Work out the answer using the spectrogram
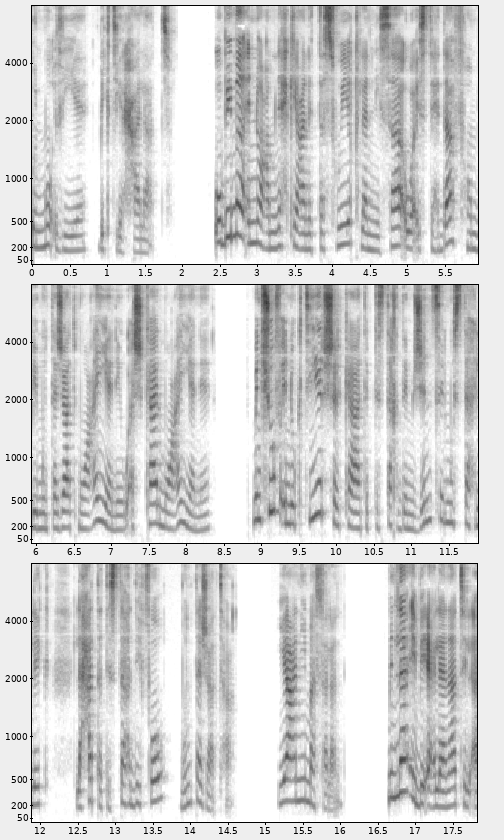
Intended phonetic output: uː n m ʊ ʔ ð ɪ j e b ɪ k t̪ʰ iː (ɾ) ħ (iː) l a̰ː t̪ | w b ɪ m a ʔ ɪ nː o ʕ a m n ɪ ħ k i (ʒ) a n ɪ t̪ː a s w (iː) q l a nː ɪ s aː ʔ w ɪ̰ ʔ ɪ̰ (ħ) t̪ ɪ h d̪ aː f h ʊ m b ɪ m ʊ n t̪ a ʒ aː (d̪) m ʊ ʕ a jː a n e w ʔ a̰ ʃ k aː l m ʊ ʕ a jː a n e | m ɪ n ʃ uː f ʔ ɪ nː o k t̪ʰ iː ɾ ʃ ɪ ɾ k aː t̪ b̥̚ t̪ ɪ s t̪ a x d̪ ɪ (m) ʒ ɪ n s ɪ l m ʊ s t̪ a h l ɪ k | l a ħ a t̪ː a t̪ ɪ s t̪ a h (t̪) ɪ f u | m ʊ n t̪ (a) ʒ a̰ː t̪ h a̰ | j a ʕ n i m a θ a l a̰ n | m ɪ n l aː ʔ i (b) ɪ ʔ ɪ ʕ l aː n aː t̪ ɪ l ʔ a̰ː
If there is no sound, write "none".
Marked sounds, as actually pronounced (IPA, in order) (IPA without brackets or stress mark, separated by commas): ɾ, aː, ʕ, iː, s, t̪, m, d̪, a, b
